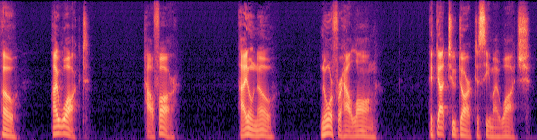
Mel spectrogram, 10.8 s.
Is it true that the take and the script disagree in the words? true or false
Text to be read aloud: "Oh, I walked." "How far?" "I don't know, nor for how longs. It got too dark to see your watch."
true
